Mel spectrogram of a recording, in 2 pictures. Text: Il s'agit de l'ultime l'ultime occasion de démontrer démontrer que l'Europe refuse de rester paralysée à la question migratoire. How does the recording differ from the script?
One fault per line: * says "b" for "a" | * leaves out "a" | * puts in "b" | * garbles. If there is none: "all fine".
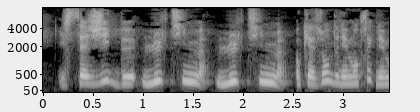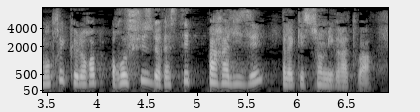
all fine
